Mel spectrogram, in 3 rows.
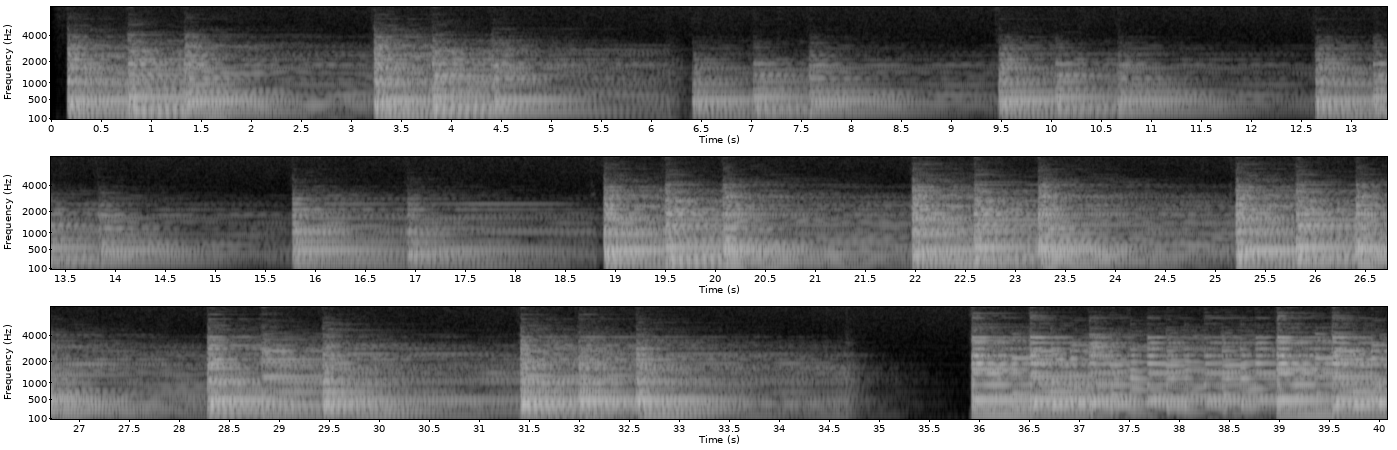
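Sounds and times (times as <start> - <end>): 
solo piano: 0.0 - 40.0.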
